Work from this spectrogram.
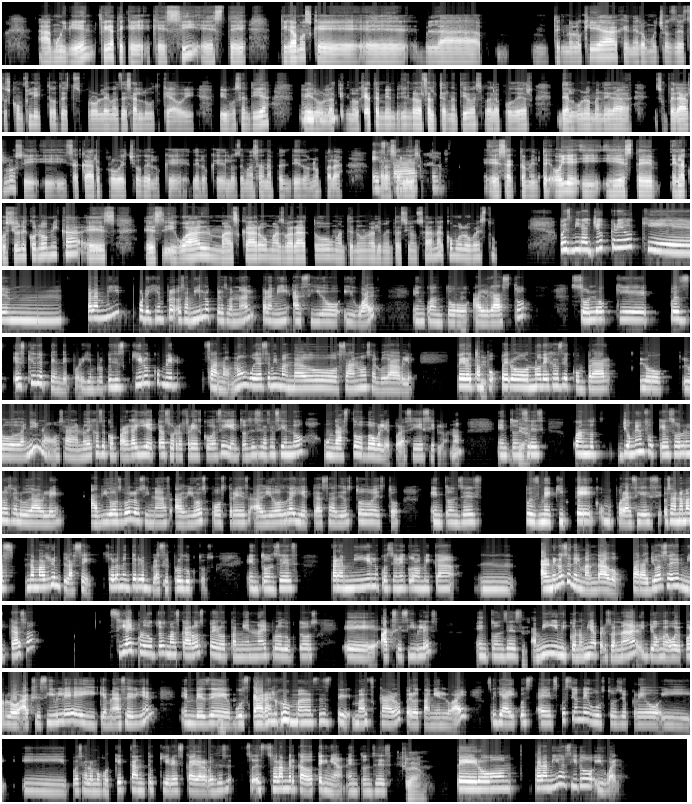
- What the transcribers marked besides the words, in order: other noise; tapping; laughing while speaking: "algo más, este, más"
- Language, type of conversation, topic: Spanish, podcast, ¿Qué papel juega la cocina casera en tu bienestar?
